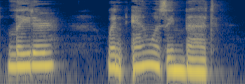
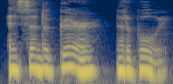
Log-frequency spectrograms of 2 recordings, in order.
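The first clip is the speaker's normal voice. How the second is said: usual speaking voice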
